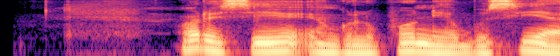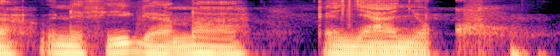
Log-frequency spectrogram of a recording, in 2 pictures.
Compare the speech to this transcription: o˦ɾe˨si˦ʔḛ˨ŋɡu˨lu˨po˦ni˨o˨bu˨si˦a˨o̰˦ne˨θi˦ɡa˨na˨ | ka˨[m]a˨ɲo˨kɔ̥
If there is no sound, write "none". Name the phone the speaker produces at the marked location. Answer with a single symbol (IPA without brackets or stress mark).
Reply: ɲ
